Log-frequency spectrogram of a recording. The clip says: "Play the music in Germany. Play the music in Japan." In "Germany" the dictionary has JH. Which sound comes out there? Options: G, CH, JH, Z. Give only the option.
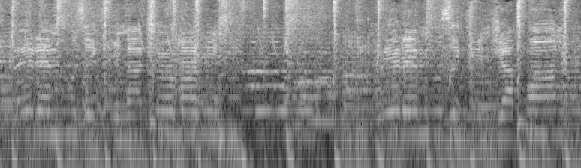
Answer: CH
